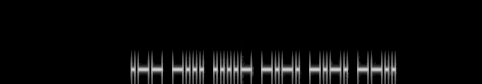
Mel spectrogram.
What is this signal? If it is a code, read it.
Morse code, heard as a keyed tone, about 34 wpm, 700 Hz. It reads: WB4CCZ
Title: USA Call Signs Repeated 2x 35wpm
